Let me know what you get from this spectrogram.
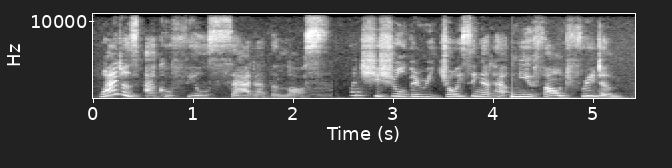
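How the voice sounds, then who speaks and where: A woman's voice: on the high side, sing-song, moderate pace, background noise. A woman delivering scripted narration as a narrator.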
